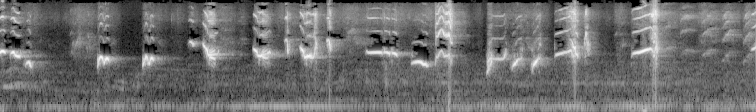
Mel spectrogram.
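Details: Male oriental magpie-robin calling to a female: a varied run of short whistled notes, some sliding up or down, others sharp and high, given in quick bursts with brief gaps.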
